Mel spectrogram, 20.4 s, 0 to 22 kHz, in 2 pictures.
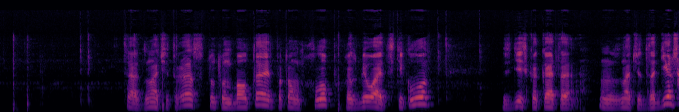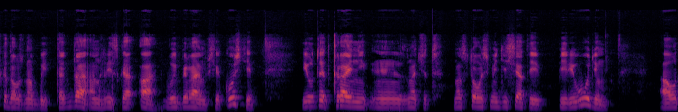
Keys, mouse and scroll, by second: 0.3 space, 1.3 click, 2.1 click, 5.2 space, 6.6 click, 7.4-8.6 drag, 10.6 click, 12.1 a, 12.8 a, 16.2 g.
